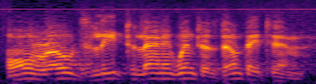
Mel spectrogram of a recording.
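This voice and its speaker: An actor playing a shrewd police inspector in a 1950s TV crime drama, measured, dry and quietly probing. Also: male voice, mid-range voice, animated, a little hiss or hum, lightly acted. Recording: dull lo-fi 1950s TV soundtrack.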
